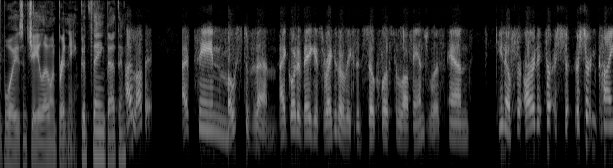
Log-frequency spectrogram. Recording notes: Called into the Rock Line last Season.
